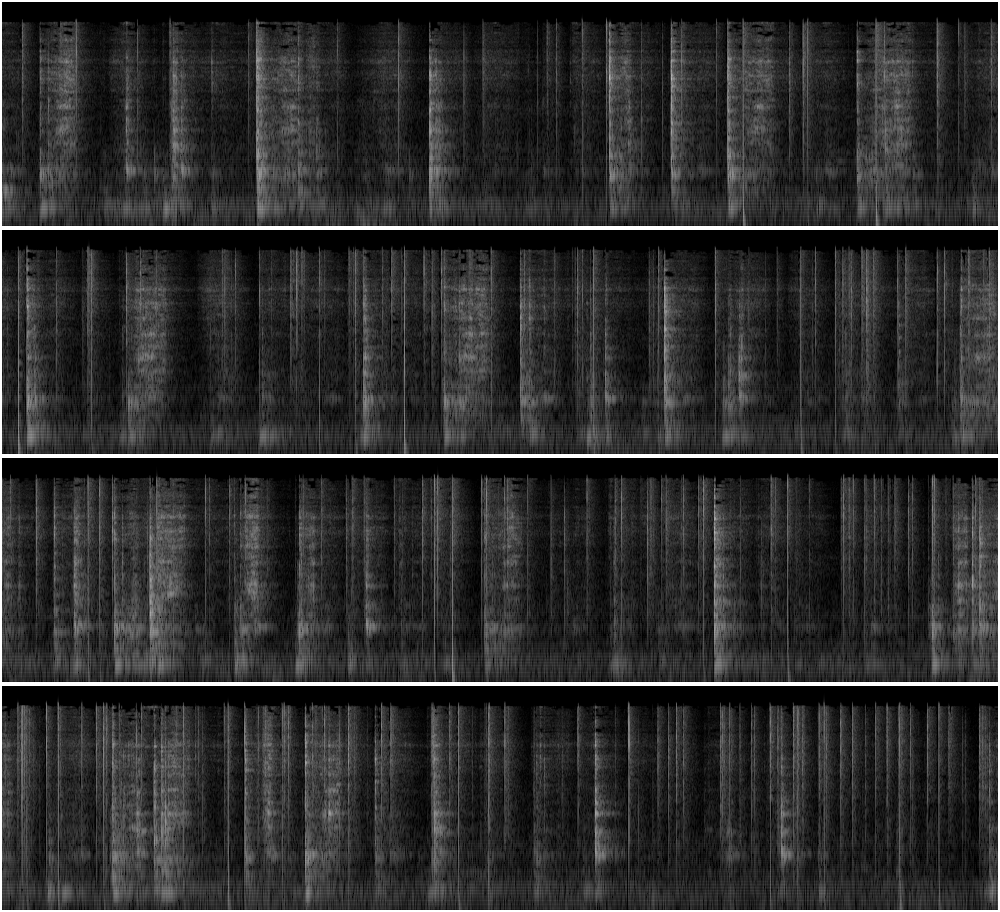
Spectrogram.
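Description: Steel ladle stirring and scraping seeds and dry coconut pieces around a dry nonstick pan as they roast, making a run of irregular clicks and scrapes.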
